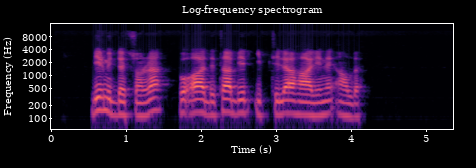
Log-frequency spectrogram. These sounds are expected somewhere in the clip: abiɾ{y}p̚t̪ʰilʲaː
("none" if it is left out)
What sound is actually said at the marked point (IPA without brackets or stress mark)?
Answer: i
